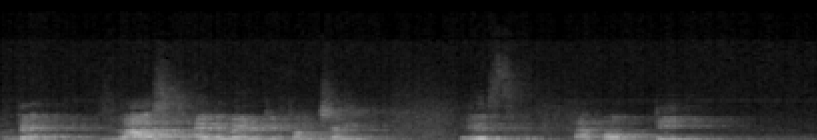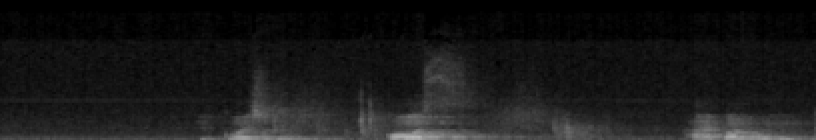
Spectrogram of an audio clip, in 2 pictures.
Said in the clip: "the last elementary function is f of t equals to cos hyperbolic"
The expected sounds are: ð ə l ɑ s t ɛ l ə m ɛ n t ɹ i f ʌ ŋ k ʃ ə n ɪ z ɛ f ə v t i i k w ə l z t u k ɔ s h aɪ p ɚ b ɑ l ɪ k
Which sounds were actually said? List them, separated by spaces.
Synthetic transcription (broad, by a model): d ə l ɑ s t ɛ l ə m ɛ n t ɹ i f ʌ ŋ k ʃ ə n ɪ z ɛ p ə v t i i k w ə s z t u k ɔ s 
